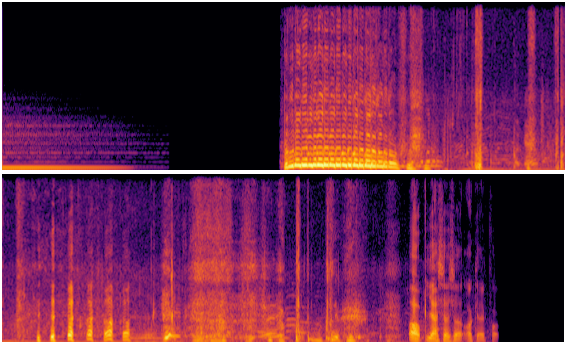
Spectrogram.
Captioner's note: laughter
